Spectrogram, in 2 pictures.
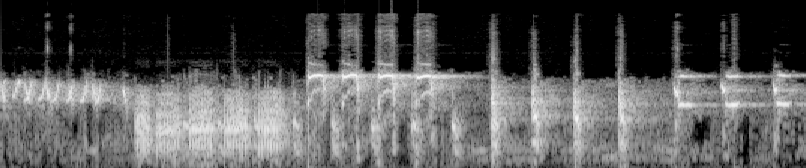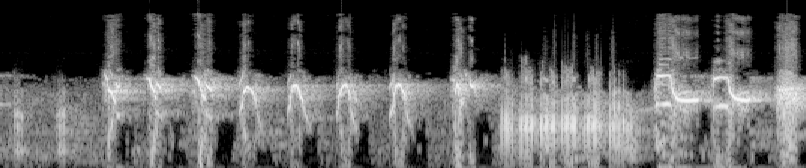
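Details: Morning singing by a common myna, a busy mix of buzzy trills, clicking chatter and repeated short whistled notes that rise and fall.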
